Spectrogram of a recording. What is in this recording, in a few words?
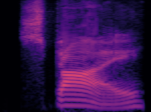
"spy", American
